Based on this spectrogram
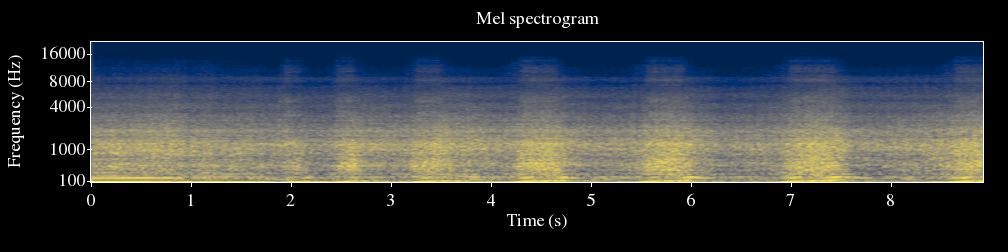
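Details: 1927 Avions Voisin C11, 2.3-litre sleeve-valve six, first start after a rebuild and about 60 years unused; repeated short throttle blips over a smooth hum with no knocks or rattles, running normally.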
